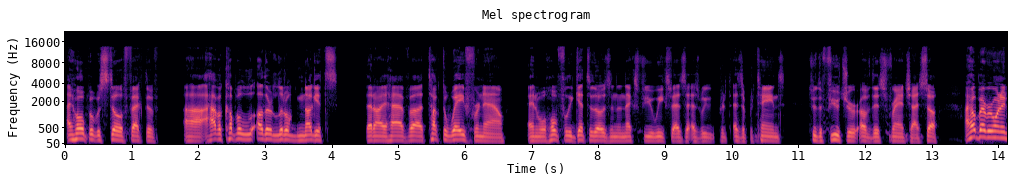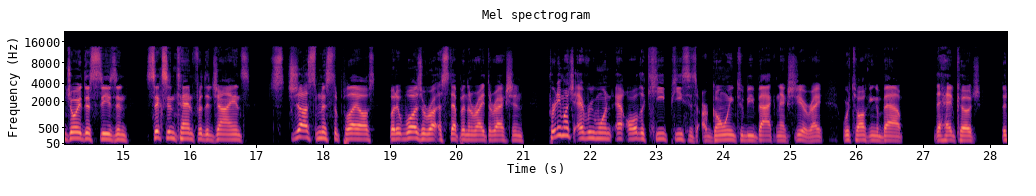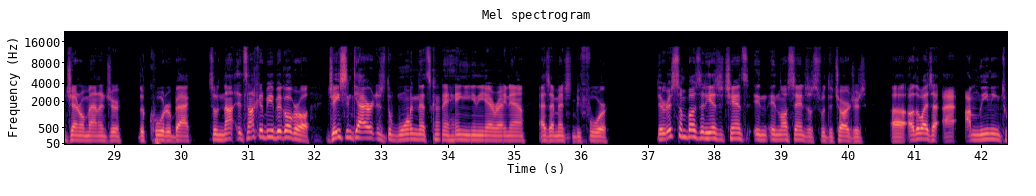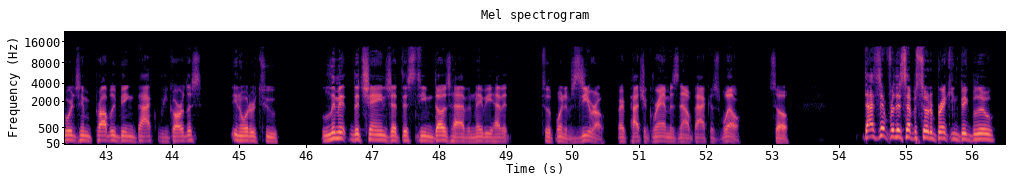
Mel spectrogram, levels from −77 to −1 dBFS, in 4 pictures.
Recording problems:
choppy; very; from 33 to 37 s; 14% of the speech affected

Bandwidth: 13.5 kHz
